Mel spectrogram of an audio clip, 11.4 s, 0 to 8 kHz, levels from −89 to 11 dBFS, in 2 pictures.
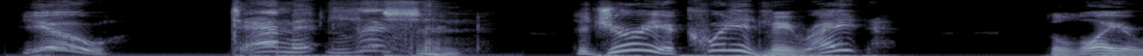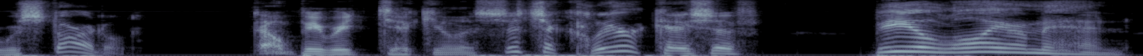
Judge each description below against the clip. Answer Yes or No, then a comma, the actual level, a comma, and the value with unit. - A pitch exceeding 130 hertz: Yes, high, 190 Hz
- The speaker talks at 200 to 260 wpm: No, slow, 135 wpm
